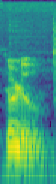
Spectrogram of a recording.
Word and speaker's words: Tulu: And yes, I told you also pronounce it Tulu, so the la is how it's written in the Kannada script.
